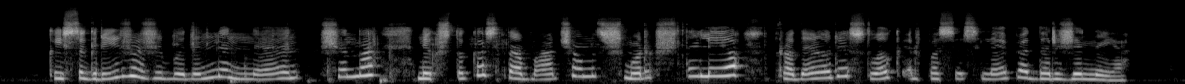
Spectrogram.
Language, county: Lithuanian, Šiauliai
